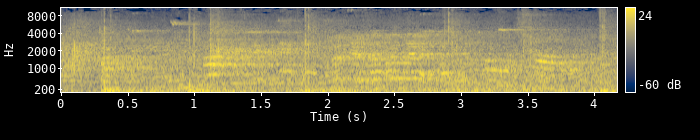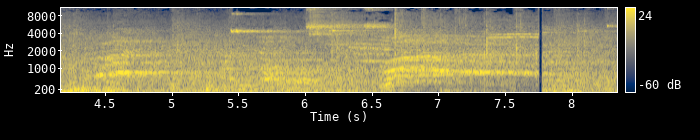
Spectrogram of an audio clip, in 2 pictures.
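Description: A basketball dribbled on a hardwood court during play, with short high squeaks of shoes and players' voices calling out, all echoing in a large sports hall.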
